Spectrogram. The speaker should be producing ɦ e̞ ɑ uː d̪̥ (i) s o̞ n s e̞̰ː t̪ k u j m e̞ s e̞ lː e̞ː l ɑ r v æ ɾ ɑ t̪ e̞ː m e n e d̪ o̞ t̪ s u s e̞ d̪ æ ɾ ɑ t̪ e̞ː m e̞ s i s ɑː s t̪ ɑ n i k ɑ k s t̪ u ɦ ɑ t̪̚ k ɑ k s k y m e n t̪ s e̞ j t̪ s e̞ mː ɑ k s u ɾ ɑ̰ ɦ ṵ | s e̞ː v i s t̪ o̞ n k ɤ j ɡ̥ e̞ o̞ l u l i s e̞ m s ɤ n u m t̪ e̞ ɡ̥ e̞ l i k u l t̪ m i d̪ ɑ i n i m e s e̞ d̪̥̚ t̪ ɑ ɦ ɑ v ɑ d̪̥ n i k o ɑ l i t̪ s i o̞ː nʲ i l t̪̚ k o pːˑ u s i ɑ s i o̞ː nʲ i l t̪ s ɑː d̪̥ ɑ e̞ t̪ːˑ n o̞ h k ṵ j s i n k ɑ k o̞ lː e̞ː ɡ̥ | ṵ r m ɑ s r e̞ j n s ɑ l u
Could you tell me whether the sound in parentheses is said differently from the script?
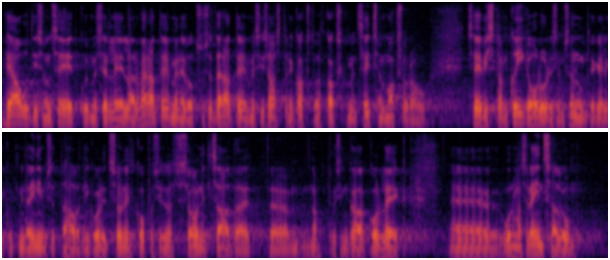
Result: no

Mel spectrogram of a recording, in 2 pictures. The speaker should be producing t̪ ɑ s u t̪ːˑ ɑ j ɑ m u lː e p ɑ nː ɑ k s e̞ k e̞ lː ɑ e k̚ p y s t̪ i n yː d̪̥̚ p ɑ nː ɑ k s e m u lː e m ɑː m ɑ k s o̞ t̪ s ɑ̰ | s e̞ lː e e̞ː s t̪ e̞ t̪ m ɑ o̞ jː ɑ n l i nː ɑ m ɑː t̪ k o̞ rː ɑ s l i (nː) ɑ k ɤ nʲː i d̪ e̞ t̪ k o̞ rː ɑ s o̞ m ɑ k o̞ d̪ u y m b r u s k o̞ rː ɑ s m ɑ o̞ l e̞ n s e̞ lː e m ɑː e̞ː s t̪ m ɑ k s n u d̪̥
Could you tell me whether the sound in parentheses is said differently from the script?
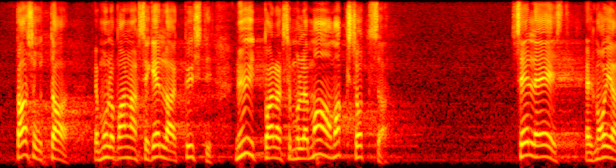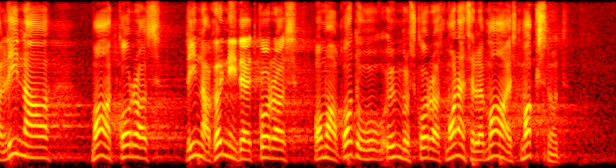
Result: no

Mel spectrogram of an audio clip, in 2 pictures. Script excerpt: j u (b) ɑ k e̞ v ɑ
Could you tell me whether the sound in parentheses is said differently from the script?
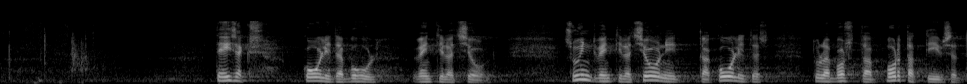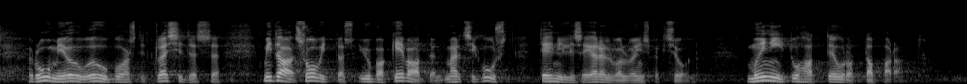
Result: no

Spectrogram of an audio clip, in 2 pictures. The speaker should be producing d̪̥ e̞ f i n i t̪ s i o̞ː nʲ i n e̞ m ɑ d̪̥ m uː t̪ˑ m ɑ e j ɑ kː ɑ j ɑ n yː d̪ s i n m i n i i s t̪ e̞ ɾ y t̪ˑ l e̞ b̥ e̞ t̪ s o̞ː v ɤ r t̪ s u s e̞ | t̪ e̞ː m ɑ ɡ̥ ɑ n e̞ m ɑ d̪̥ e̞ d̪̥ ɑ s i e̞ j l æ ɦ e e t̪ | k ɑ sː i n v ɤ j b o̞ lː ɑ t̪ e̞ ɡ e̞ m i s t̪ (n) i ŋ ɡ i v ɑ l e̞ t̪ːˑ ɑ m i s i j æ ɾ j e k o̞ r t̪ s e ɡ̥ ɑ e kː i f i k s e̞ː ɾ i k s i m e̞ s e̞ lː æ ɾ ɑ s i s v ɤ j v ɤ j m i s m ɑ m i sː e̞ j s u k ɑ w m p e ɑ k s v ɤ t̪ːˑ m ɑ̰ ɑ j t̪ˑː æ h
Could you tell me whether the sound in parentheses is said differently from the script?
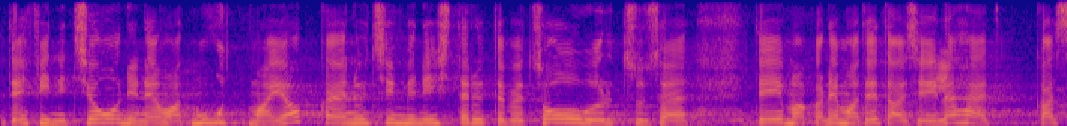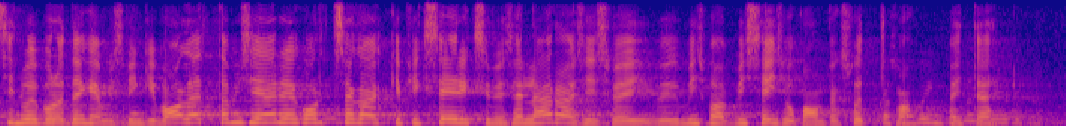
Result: yes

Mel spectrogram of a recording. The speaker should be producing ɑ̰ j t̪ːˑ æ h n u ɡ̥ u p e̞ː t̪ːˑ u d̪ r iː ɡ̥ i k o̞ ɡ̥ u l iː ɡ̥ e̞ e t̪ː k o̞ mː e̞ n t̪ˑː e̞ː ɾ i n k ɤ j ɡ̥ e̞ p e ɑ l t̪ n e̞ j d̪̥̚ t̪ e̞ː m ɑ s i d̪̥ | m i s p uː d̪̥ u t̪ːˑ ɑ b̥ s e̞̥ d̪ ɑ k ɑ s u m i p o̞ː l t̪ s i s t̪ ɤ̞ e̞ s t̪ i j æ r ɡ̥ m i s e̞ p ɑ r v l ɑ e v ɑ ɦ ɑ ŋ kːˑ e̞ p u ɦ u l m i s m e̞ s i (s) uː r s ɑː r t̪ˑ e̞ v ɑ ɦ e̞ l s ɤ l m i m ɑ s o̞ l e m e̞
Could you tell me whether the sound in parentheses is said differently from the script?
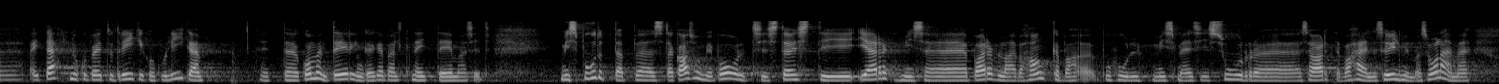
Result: yes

